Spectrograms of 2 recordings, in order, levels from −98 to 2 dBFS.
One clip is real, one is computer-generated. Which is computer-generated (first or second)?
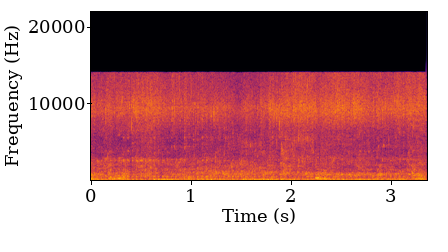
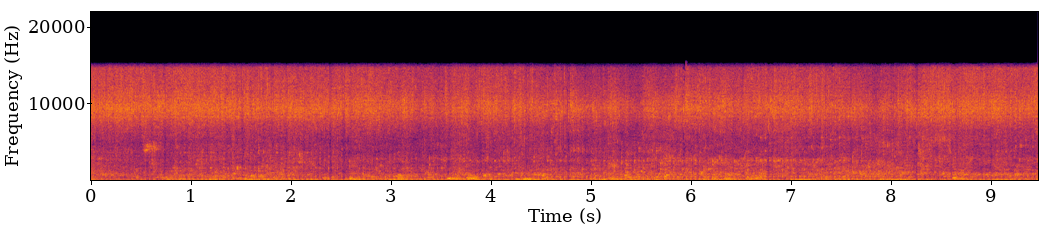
second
